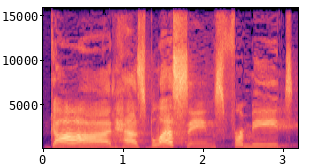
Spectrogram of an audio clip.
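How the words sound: It is said with strong passion.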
